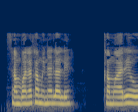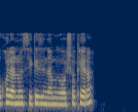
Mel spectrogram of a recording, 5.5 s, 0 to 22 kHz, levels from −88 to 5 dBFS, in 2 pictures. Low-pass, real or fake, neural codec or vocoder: 7.2 kHz; real; none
